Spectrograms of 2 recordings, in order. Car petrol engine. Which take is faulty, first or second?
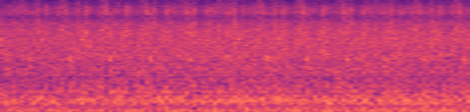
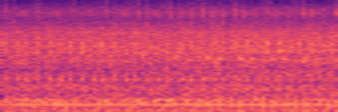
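second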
